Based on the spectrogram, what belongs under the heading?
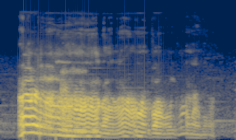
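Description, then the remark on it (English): A crowd of voices at a court lets out a loud, sustained groan of disapproval, a low wavering moan that swells and dips for over two seconds before cutting off. “The crowd does not seem to like that idea at all.”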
